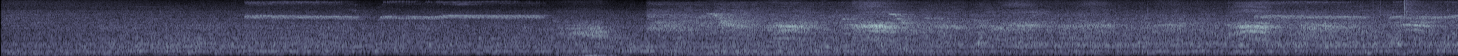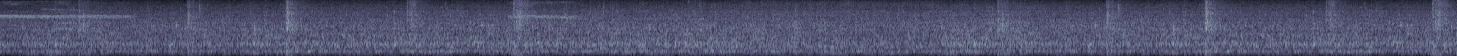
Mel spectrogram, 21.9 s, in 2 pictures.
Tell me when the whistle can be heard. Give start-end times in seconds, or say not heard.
1.8-4.2, 9.4-12.0, 14.8-15.3.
